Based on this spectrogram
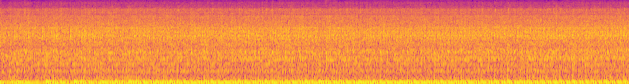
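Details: Holden Barina ML engine after plug change and carby bolts tightened to rule out vacuum leaks: low, uneven lumpy throbbing; runs fairly well but a little rough, especially after sitting; a backfire seen, owner suspects gases feeding back through reed valve/EGR.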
